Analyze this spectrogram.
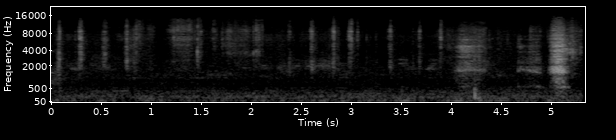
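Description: Faint scratchy rubbing and dabbing of paper in many short, quick strokes, from a small ink pad being worked around the edges of a paper cutout, with a brief louder rustle near the end.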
